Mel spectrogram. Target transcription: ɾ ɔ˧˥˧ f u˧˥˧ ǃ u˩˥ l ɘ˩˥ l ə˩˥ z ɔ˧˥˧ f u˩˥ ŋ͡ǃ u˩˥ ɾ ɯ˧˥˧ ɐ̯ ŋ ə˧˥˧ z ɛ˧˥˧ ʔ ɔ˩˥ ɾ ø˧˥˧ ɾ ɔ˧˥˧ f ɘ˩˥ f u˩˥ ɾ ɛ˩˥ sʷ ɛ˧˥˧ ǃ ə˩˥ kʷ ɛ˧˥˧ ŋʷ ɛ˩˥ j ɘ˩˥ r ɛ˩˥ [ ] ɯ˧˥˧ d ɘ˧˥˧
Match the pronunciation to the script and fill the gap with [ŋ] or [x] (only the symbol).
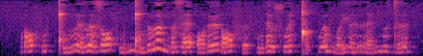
ŋ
